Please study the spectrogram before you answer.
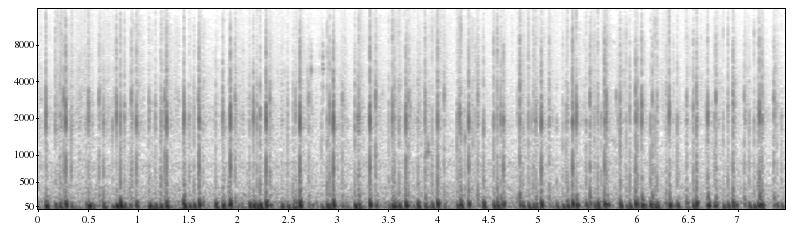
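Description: A small, rigid, matte grey cardboard box held beside the mic is tapped and scratched with long nails. Rapid, uneven taps land as dull, low thumps that stop almost at once, over a faint, dry scratching crackle.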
